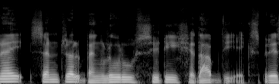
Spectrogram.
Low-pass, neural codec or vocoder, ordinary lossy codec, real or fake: 19.8 kHz; codec, 44.1 kHz, 7.8 kbps, DAC; none; fake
